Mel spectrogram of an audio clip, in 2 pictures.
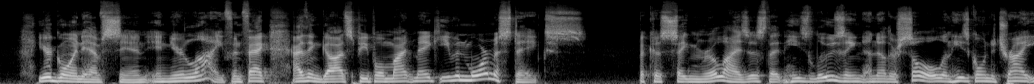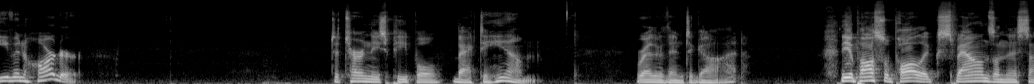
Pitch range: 110-145 Hz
